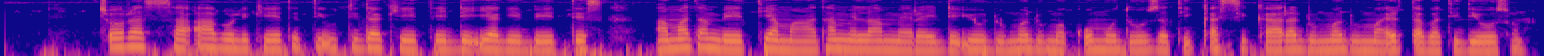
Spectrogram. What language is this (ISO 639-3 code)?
wal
